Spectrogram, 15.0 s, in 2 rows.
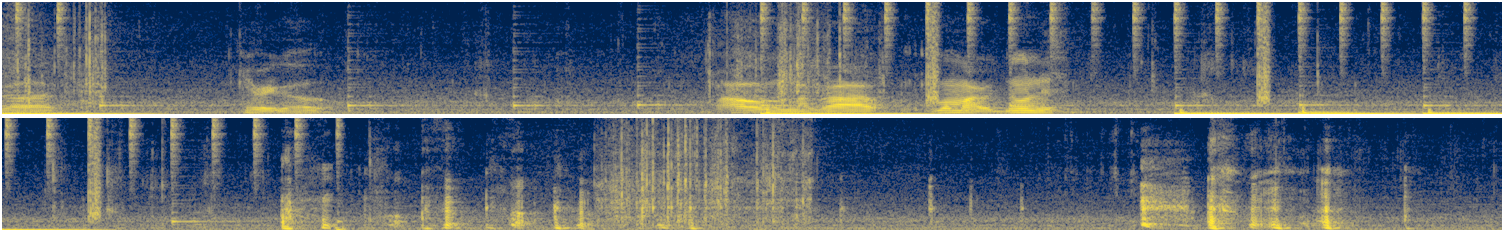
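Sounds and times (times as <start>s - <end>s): wet chewing and lip-smacking: 7.8s - 8.8s.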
